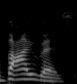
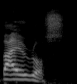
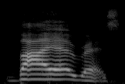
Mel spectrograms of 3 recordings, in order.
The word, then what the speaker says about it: virus: And she also told us about virus. It's not virus. Virus. Virus. It has the triphthong I. So virus.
